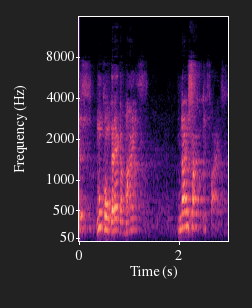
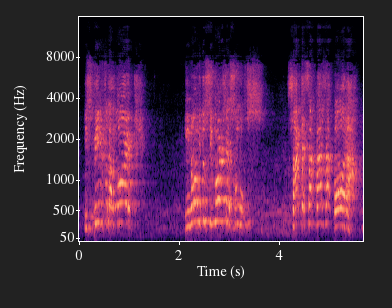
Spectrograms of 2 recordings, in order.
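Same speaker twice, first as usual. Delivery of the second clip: higher and louder, slow, commanding the spirit out; commanding prayer shout; 8 semitones higher, 6 dB louder, slower than usual. Retold or imitated. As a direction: order the spirit to leave with full force. Expelling the spirit of death in prayer. (grito de ordem na oração)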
